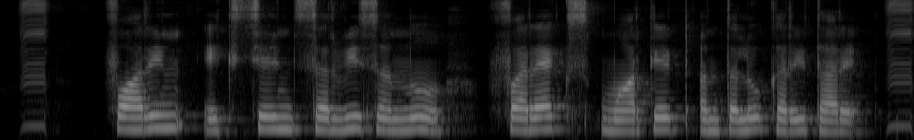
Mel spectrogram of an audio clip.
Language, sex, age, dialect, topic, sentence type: Kannada, female, 31-35, Mysore Kannada, banking, statement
